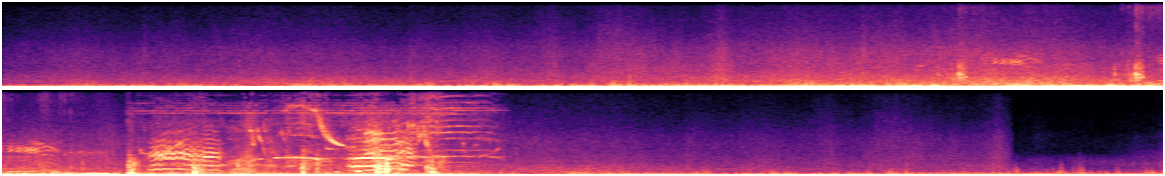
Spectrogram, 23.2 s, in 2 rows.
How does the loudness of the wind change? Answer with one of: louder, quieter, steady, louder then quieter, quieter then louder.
louder then quieter.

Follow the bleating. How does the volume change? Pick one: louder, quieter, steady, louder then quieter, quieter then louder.
louder.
